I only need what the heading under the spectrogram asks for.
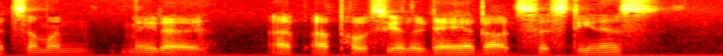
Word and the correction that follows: sestina: or maybe it's pronounced differently and I am showing my lack of familiarity again, but how else would you pronounce it? Sestina? – Sestina. – It's probably Sestina, yeah.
